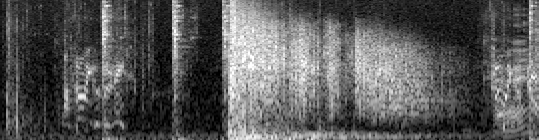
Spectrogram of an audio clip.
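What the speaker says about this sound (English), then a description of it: "I'm throwing a grenade." Grenade explosion in the video game CS:GO: a single loud, close boom with a long rumbling decay, preceded by quieter game clicks and a voice talking.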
